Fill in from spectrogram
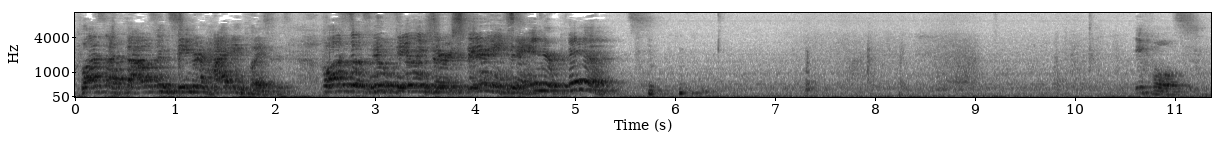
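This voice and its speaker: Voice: medium pitch, wildly swooping pitch, unhurried, some chatter behind. A performer acting as a dramatic young storyteller of summer camp, declaiming emphatically in a readers theatre piece. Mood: knowing. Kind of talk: theatrical group storytelling on stage. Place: large room or hall, distant mic. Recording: echoey hall from far off, faint noise.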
